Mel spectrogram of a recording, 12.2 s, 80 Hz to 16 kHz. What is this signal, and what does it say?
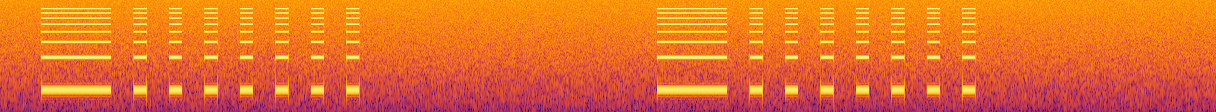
Beep code, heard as beeps from a small speaker, played twice, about 790 Hz. 1 long, 7 short.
